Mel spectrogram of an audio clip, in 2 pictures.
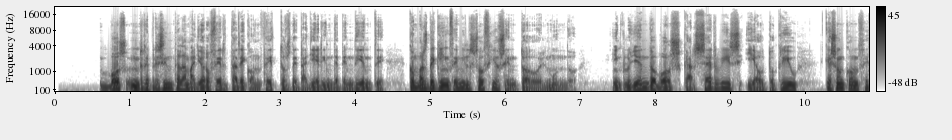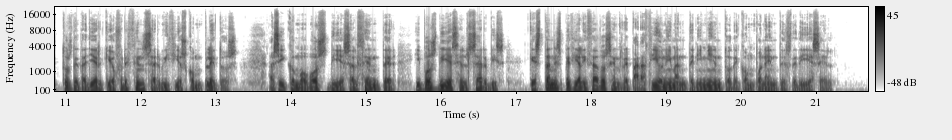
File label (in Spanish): corporativo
